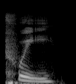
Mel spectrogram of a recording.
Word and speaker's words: Puy: P-U-Y. – Pui. – Yeah. Okay, pui.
